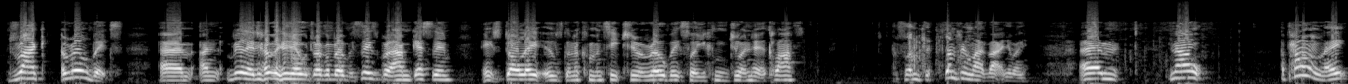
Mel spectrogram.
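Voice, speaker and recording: A British woman talks through a story in an informal vlog style. Her delivery is colloquial and rambling, often hesitating and circling back as she looks for the next phrase. Her pitch sits in an average range for a woman. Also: poor audio. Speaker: online commentator. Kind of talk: informal news commentary to camera.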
